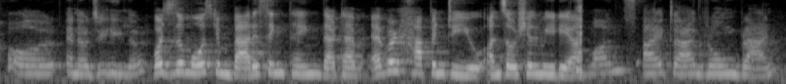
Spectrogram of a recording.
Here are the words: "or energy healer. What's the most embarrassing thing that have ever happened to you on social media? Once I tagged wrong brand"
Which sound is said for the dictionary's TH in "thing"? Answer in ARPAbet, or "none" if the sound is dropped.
T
